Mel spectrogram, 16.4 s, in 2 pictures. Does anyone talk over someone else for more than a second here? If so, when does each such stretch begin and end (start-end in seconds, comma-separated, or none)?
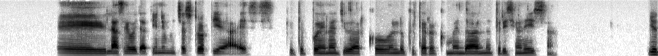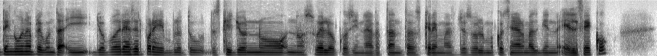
none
